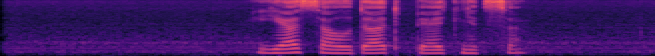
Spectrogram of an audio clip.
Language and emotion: Russian, neutral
